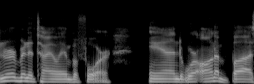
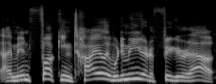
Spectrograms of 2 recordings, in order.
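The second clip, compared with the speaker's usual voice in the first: higher, fast, incredulous retold rant; exasperated outburst; 7 semitones higher than usual. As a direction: fire it off fast in disbelief. Stranded, financing lost, retold outburst.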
